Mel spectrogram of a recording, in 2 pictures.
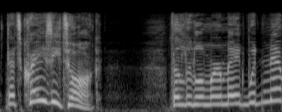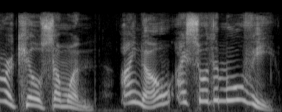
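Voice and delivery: put-on very high, indignant little girl; high-pitched kid in disbelief; child crying out. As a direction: protest like an outraged kid. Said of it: "Daphne cried".

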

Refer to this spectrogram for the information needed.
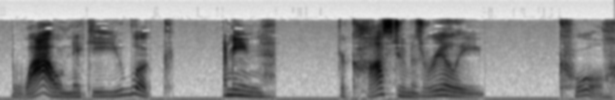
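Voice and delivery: put-on low, halting boyish voice; hesitant compliment. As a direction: grope for the compliment, with awkward pauses. Boy haltingly compliments her costume.

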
